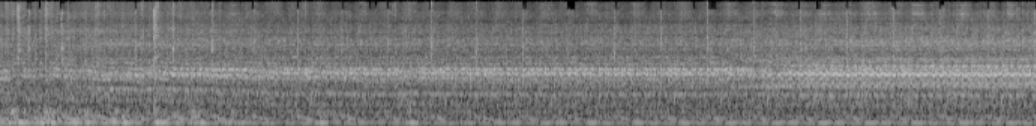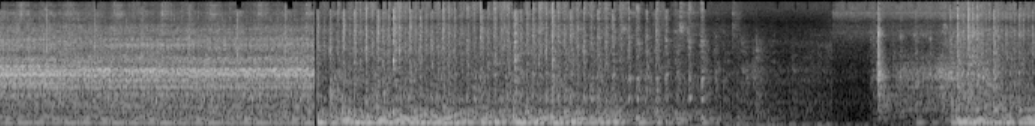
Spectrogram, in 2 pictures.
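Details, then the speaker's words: Detroit Diesel in a vintage abandoned GMC truck fires and runs unevenly about ten seconds, smoking throughout, then sags and dies; doesn't sound like a Detroit; air-starved because the intake shutoff is stuck closed. "And it just it don't even sound like a Detroit. Like it just I don't understand, man. I don't know what I'm missing, but it just don't sound right. It don't run right. It smokes the whole time."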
